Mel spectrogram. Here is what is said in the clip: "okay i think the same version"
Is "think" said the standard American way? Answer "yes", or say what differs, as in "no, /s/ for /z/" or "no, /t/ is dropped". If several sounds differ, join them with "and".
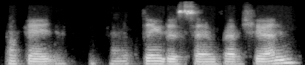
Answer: no, /t/ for /θ/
